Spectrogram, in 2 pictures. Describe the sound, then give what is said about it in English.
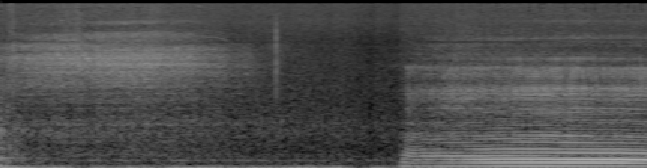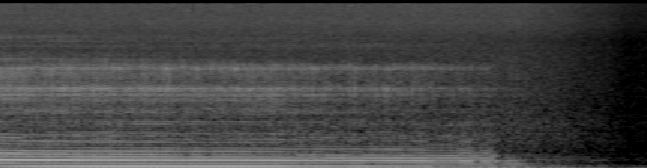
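As a breathing exercise, a breathy inhale through the nose, then a long, deep voiced exhale held for about five seconds, a growling human imitation of a lion's roar, fairly loud, with no talking. “So, let's make some lion noises.”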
